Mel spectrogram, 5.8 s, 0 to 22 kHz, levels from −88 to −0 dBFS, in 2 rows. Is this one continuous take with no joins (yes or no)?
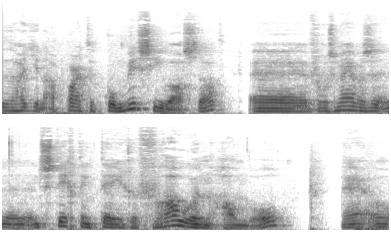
no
